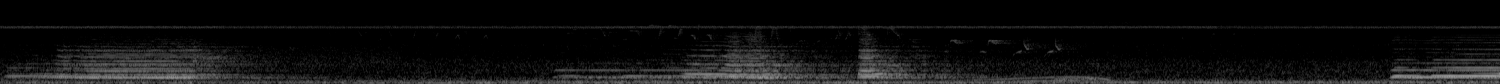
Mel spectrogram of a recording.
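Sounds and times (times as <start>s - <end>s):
train horn blasts: 0.0s - 2.8s, 5.5s - 9.7s, 13.9s - 15.0s
faint bird chirps: 7.6s - 11.4s
faint steady high tone: 9.3s - 11.3s.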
